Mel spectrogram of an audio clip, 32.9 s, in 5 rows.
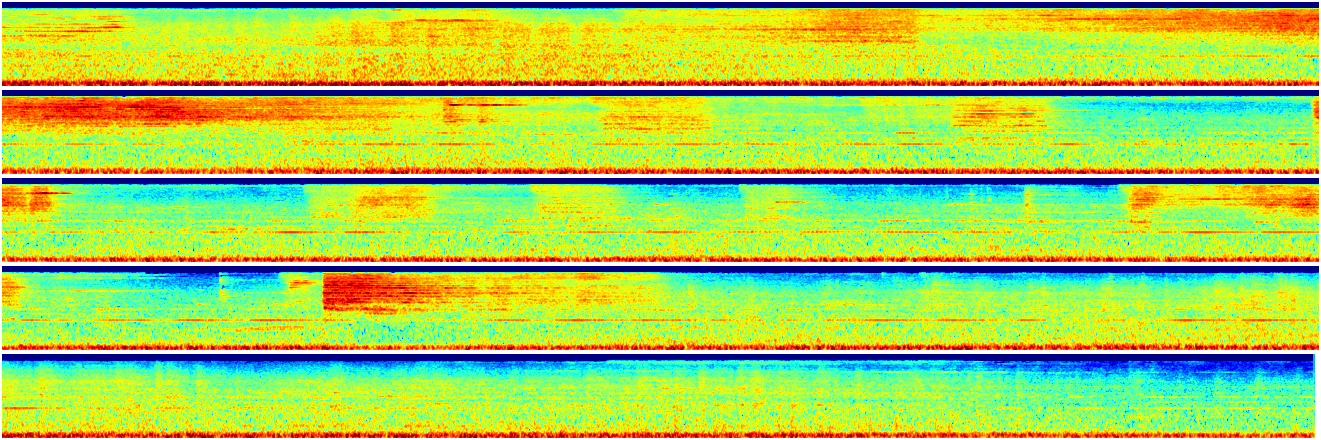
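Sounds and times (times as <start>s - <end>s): high-pitched metal squeals: 0.0s - 0.8s, 18.8s - 23.2s
freight train rumbling past: 0.0s - 32.9s.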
